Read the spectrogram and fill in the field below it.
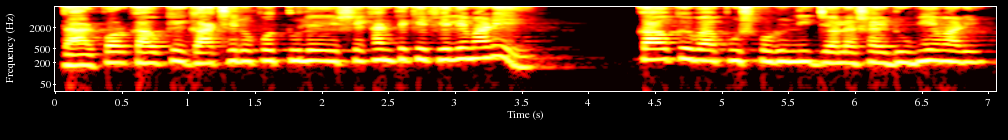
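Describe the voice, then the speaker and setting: A woman tells a horror story in a suspenseful, expressive dramatic reading. Her voice sits on the high side and moves a little slowly.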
